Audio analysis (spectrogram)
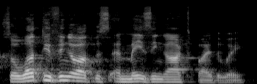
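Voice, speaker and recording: A man's voice: mid-range voice, sing-song, quick pace, vocal fry. A man hosting a casual livestream, reading aloud and commenting in a wry, playfully theatrical way. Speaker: livestream host.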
